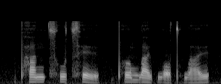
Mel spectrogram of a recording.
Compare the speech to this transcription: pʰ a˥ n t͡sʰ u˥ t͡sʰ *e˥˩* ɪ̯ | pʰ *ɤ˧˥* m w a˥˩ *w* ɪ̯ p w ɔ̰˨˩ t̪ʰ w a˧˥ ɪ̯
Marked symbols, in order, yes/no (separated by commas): yes, no, no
